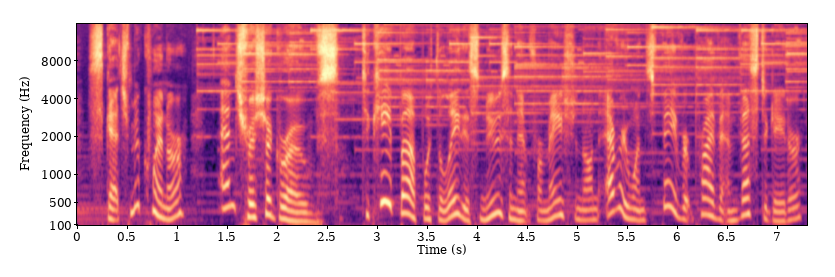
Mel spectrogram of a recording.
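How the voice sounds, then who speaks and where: A woman announcer reading scripted credits for a radio drama. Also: medium pitch. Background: music.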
